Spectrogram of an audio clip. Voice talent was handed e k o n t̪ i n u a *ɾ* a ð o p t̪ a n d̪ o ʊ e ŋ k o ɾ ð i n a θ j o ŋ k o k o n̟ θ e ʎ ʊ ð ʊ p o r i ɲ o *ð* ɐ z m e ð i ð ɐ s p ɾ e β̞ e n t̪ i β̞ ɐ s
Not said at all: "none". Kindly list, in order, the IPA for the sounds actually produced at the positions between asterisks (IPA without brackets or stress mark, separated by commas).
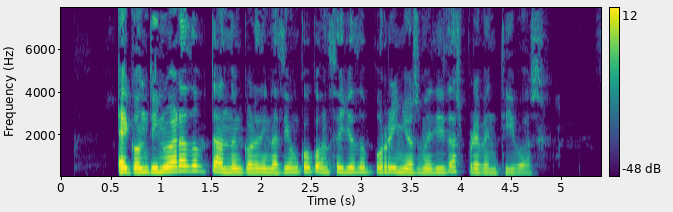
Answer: ɾ, none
